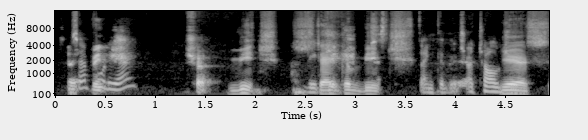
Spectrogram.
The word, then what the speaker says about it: Stankovic: Is that how I pronounce that? Is that 48? Sure. Vich. Stankovic.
